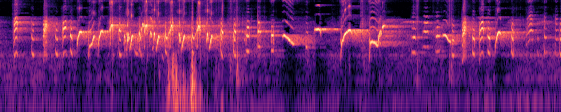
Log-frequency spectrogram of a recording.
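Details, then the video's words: Flycatcher singing on a masteran training track for champion cage birds, a fast, continuous chatter of bright high chirps and short whistled notes at an uneven pace, with a brief lower rattling sound near the start. "masteran asah mental burung jawara khas srikatan kipas"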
